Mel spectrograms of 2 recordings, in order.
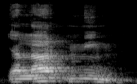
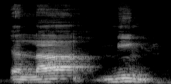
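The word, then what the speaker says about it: alarming: জনক অ্যালার্মিং উদ্বেগজনক, যদিও আইপিএতে দেখা যাচ্ছে র সাউন্ডটা নেই, এই জন্য আপনি র সাউন্ড না উচ্চারণ করেও পারেন, এইভাবে বলতে পারেন অ্যালার্মিং, অ্যালার্মিং উদ্বেগজনক।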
